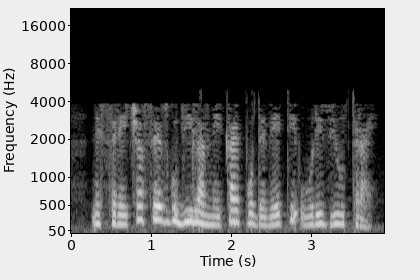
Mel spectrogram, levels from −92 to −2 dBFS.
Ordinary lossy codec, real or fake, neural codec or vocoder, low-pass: AAC, 16 kbps; real; none; 7.2 kHz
